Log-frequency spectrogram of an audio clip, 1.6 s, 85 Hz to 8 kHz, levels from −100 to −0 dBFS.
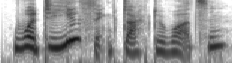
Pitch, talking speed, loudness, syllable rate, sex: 255 Hz, 230 wpm, -20 LUFS, 5.2 syllables/s, female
